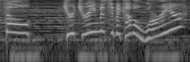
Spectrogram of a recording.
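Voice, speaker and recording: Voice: very high voice, lively intonation, moderate pace, over loud music. An actor voicing a small, childlike, eager companion character in a video game. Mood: curious, eager.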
